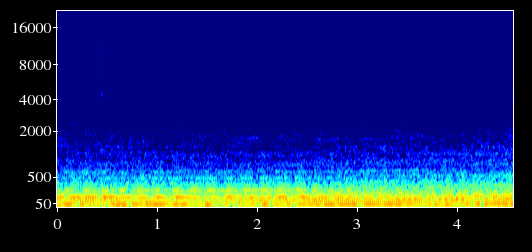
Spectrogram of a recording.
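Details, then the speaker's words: 1993 BMW 318is E36 being driven: a deep, loud, rough exhaust rumble with a boomy low drone from a holed muffler. "le silencieux qui est bien percer ce qui nous offre une véritable expérience de keke roulons dans une belle merguez"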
